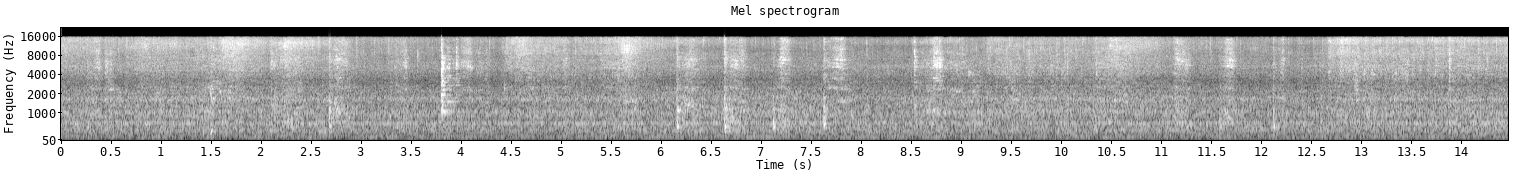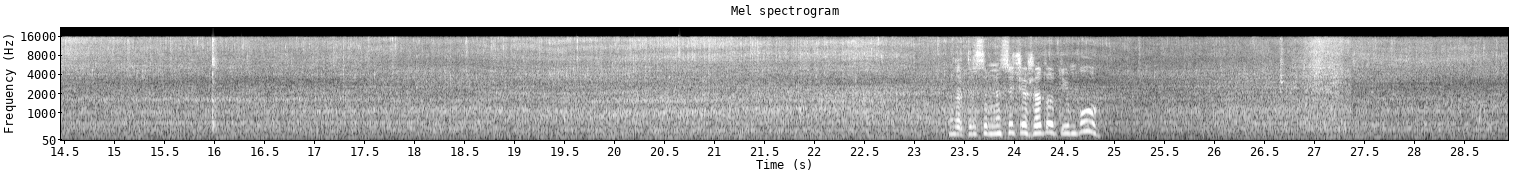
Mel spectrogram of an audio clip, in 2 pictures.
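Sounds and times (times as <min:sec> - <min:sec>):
food sizzling in a pot: 0:00.0 - 0:28.9
metal spoon scraping a pot: 0:05.6 - 0:09.7, 0:10.3 - 0:12.3.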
